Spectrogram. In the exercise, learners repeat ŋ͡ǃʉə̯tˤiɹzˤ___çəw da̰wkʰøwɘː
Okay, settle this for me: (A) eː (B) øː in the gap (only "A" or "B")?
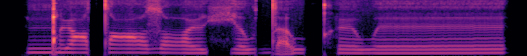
B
